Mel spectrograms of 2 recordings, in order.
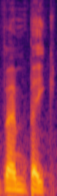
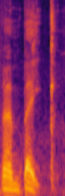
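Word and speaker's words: van Beek: I've been calling him Van Bake. Do you call it Van Bake as in Baker Cake?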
